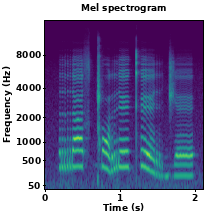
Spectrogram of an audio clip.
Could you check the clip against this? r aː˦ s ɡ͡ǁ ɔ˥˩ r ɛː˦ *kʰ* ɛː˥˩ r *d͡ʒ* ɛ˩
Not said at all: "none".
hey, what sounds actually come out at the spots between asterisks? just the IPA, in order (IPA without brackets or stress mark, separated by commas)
kʰ, d͡ʒ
